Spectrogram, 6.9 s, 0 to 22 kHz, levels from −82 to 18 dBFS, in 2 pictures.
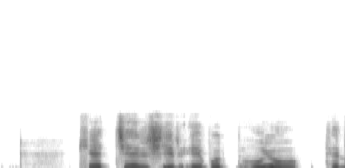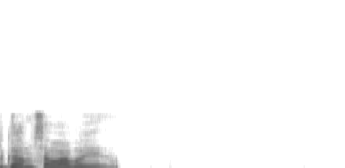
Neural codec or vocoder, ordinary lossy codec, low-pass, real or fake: codec, 16 kHz in and 24 kHz out, 2.2 kbps, FireRedTTS-2 codec; AAC, 48 kbps; 7.2 kHz; fake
